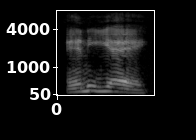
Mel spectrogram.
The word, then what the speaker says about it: Nea: Nea with an accent on the E.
